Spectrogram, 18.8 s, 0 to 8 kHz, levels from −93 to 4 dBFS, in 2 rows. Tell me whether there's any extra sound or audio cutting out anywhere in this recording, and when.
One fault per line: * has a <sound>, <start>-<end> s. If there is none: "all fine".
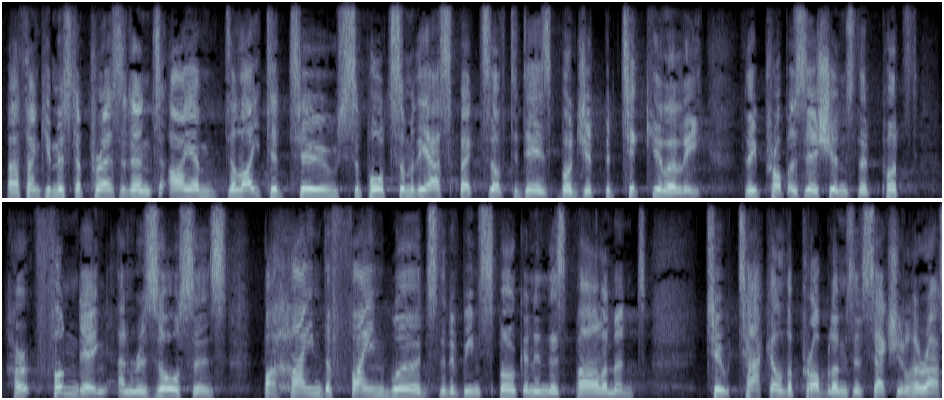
all fine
